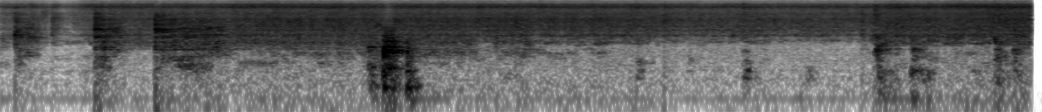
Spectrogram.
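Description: Onion and tomato fry in a pan for tomato rice, giving a steady, loud, hissing sizzle with occasional stirring scrapes and no one talking.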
